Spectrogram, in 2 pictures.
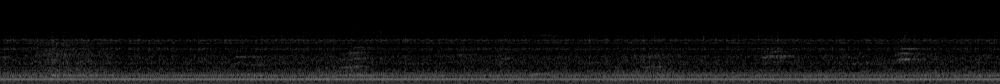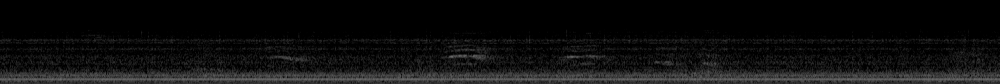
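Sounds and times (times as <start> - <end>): low electrical hum: 0.0 - 20.0
faint high chirps: 10.7 - 11.2.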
